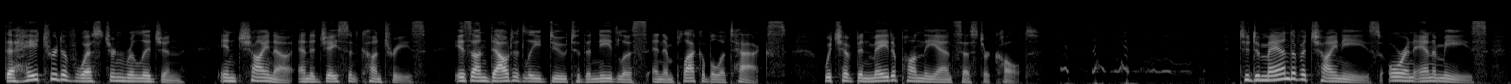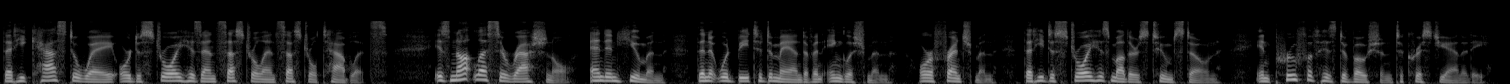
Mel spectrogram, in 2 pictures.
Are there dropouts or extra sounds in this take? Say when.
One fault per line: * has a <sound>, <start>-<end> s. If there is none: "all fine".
* has a bark, 10.6-12.1 s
